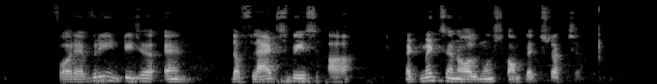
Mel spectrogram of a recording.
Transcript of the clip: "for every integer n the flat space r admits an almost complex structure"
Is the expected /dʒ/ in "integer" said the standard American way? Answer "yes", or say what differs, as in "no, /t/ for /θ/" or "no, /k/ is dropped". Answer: yes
